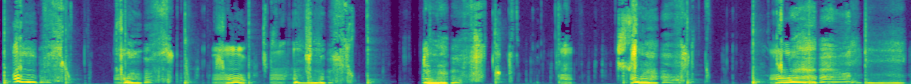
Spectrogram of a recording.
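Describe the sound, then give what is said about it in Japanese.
Wet, deep kissing sounds, with moist smacking and slurping mouth noises in many short bursts, mixed with a moaning, murmuring voice and brief gaps of silence between them. “口開けろ、ベロチューすんぞ。ベロチューって言ってんだろうがよ、この。”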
